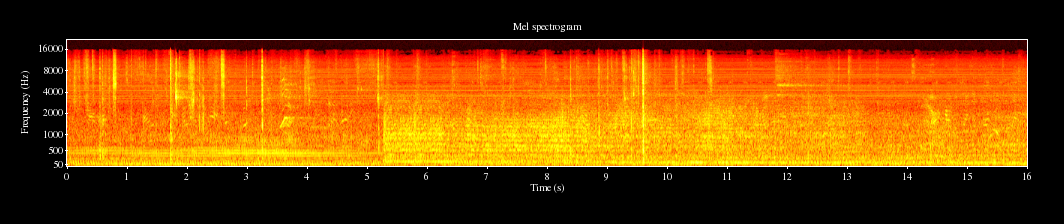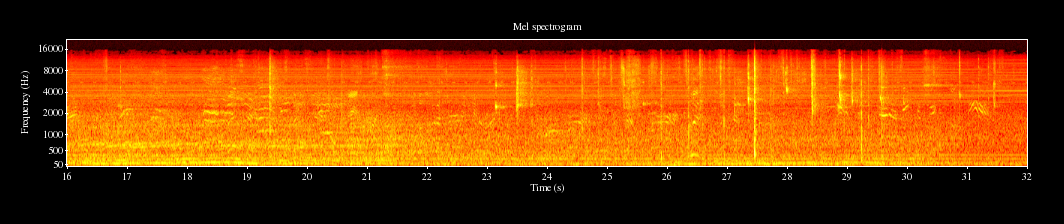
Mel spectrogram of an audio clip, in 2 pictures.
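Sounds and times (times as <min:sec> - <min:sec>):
low rumble and hum: 0:00.0 - 0:32.0.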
